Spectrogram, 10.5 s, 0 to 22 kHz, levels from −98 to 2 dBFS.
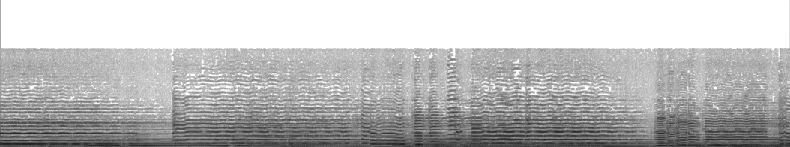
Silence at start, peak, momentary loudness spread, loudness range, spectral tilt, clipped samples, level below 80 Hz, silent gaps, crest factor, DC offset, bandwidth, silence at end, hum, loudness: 0 s; 0 dBFS; 7 LU; 4 LU; -5 dB/octave; under 0.1%; -48 dBFS; none; 14 dB; under 0.1%; 15 kHz; 0 s; none; -14 LUFS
